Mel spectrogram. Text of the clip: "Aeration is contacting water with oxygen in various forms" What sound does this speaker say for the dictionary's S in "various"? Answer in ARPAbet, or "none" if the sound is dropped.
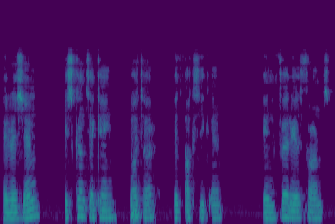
none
